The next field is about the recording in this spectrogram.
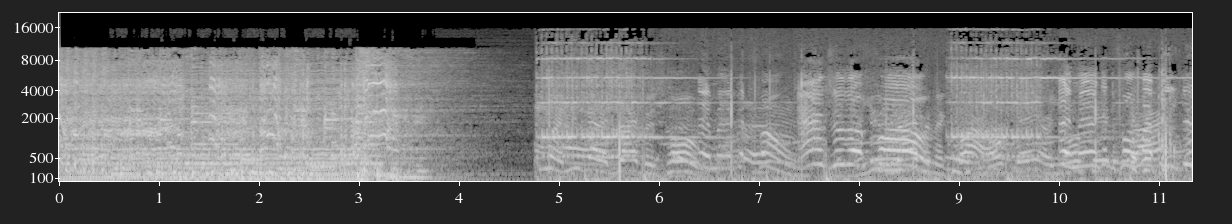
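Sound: telephone bell ringing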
